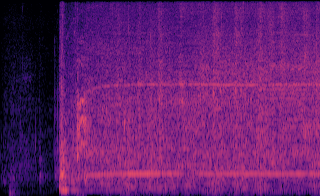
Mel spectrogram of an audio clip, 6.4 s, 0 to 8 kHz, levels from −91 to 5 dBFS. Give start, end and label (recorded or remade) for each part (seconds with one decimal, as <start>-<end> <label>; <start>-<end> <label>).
0.0-3.4 recorded; 3.4-4.0 remade; 4.0-5.3 recorded; 5.3-6.4 remade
